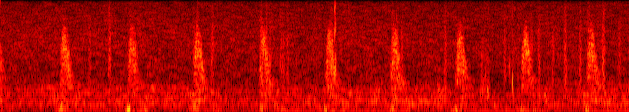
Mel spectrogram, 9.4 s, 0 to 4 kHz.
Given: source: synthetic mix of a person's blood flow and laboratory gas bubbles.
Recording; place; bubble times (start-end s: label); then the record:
Doppler ultrasound of blood flow; subclavian vein
0.00-0.03 s: bubbles
4.98-5.05 s: bubbles
7.19-7.35 s: bubbles
7.59-7.71 s: bubbles
From the record:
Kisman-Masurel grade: 123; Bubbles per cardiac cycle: 1 to 2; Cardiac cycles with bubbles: 10 to 50%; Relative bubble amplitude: loud (0.450 to 0.775); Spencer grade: 2 (many but less than half of the cardiac periods contain bubble signals, singularly or in groups); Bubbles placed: anywhere in the cardiac cycle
